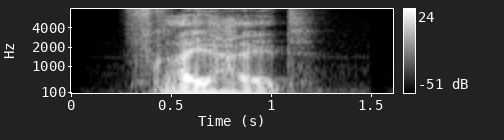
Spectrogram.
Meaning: 1. freedom 2. liberty 3. clearance
- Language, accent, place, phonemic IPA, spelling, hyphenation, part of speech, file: German, Germany, Berlin, /ˈfʁaɪ̯haɪ̯t/, Freiheit, Frei‧heit, noun, De-Freiheit.ogg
